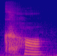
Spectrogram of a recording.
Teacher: that k is energetic and aspirated. So make sure you have a very clear plosion for k. And then you leave a little out breath after it.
